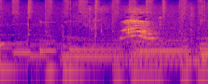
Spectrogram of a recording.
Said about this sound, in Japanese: あ、声が。声聞こえあ、すいません。これ、うちの猫の声だと思います。すいません。猫だった。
